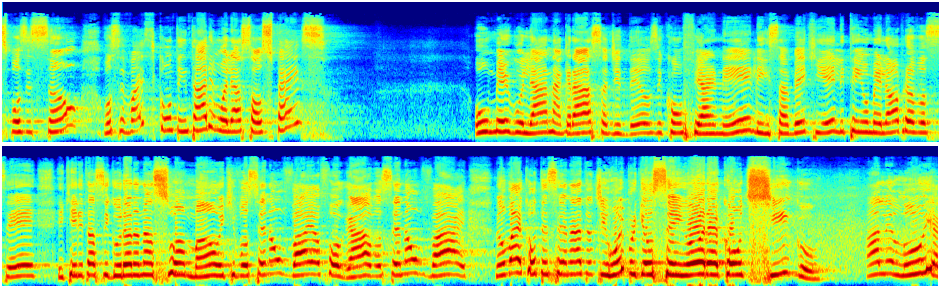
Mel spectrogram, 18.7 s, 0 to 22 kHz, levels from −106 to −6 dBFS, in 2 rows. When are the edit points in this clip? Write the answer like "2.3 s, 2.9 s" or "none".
none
